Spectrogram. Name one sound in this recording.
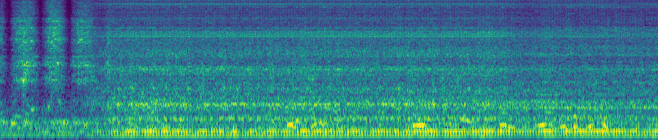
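A metal lathe runs with a steady hum.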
